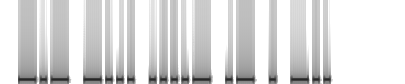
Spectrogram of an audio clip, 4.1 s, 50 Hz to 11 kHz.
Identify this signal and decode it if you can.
Morse code, heard as a keyed tone, about 21 wpm, 700 Hz. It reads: KB4AED
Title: USA Callsign DE Callsign - 6 Characters - 22wpm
